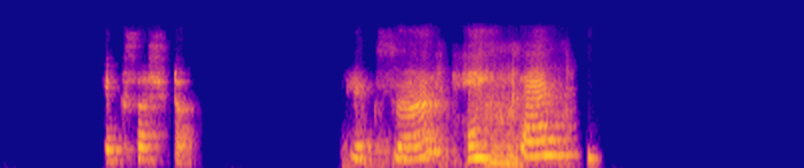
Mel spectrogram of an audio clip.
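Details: Child with cleft palate, sample one used in a teaching module; nasal rustle on s; posterior nasal fricative (nasal rustle).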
